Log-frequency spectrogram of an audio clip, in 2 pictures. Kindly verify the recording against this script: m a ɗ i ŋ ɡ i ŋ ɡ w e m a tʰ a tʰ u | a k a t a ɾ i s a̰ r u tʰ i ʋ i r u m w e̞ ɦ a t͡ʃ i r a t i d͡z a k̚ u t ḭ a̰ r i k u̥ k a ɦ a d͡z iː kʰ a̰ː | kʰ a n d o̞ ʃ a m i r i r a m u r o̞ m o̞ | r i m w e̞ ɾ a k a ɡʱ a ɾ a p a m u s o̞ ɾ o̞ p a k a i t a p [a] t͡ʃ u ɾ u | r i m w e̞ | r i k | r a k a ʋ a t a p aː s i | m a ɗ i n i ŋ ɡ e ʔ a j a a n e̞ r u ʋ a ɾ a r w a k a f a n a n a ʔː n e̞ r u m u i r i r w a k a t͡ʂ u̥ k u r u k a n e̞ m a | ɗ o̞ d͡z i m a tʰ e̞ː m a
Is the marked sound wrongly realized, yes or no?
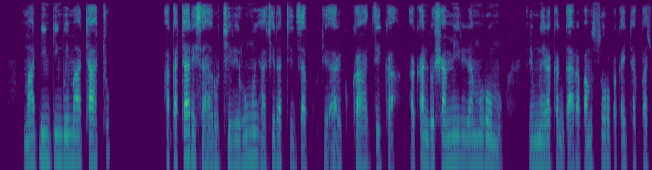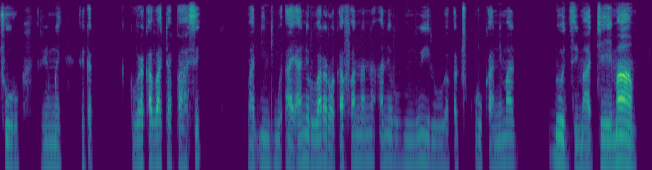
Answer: no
